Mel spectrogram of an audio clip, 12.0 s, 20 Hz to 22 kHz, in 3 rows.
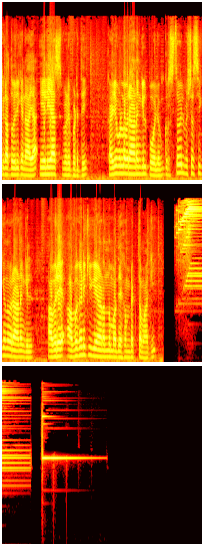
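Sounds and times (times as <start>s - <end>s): shimmering high chime: 7.4s - 10.1s
high ding ringing: 7.5s - 10.1s.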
